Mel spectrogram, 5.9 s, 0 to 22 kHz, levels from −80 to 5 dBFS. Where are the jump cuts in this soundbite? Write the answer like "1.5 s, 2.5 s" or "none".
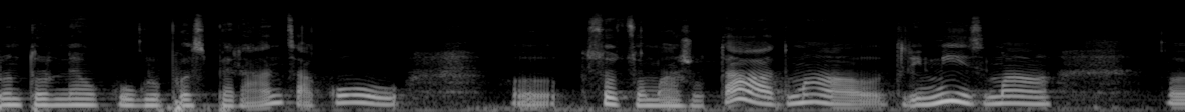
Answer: none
